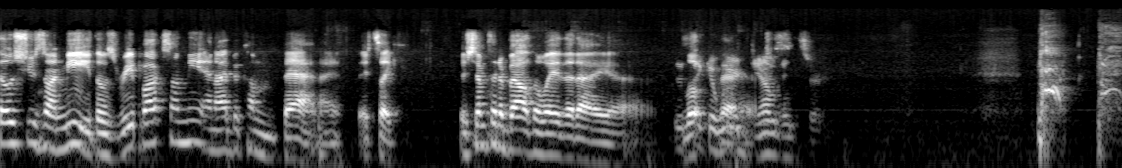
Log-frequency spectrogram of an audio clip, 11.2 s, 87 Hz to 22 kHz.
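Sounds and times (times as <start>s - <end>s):
speech: 0.0s - 8.3s
person coughing harshly: 10.4s - 11.2s.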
